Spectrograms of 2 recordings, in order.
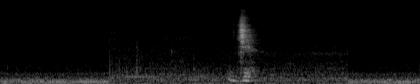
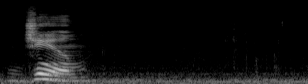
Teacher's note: The tongue is near or touching the back of the mouth. It is an affricate sound and is voiced. The vocal cords vibrate.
